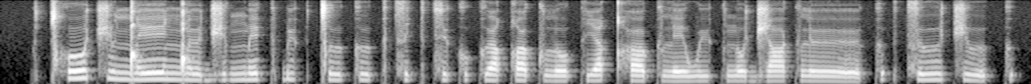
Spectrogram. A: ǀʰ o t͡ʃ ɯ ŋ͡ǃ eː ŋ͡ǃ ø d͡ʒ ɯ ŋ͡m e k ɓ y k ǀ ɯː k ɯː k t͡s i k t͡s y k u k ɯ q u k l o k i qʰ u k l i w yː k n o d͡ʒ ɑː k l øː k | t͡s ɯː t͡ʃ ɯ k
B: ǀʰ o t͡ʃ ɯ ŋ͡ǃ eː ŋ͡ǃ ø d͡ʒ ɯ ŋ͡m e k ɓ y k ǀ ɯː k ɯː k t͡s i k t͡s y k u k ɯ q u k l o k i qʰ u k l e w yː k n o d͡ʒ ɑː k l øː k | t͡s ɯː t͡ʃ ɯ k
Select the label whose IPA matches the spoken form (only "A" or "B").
B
